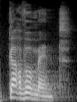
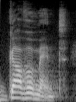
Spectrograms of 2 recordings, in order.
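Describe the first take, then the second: No difference in how they are said.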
